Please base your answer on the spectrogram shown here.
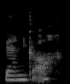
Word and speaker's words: van Gogh: out by saying that I'm going to be pronouncing van Gogh's name wrong technically it's supposed to be something like van Gogh but I know that I'm butchering it so I'm gonna say it the American Way Vincent van Gogh one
